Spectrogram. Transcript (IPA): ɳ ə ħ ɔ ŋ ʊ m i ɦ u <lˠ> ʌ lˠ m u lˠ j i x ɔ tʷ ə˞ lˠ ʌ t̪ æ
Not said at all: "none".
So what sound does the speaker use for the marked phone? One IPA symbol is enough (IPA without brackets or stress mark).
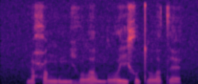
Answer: lˠ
